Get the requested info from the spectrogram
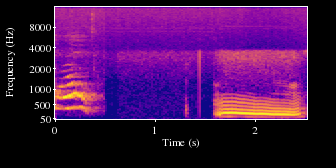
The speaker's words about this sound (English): Besides that dog barking, but yeah, what's your biggest regret?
